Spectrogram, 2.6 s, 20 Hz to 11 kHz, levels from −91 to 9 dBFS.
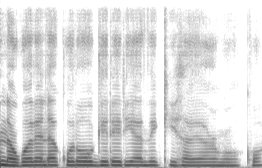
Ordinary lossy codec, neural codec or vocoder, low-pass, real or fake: none; autoencoder, 22.05 kHz, a latent of 192 numbers a frame, VITS, trained on many speakers; none; fake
